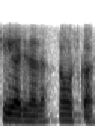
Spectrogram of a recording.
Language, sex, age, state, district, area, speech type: Bengali, male, 18-30, West Bengal, North 24 Parganas, urban, conversation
